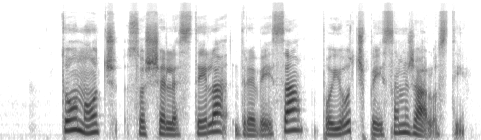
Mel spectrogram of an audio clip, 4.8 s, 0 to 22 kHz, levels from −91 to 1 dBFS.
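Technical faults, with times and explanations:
3.43 s to the end, call bitrate drop: the speech stays continuous but turns rough and muffled. That fits an encoder squeezed from about 48 to 15 kbps, bottoming out for 1.28 s. Unlike packet loss there are no gaps, only coarser coding and missing high frequencies.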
